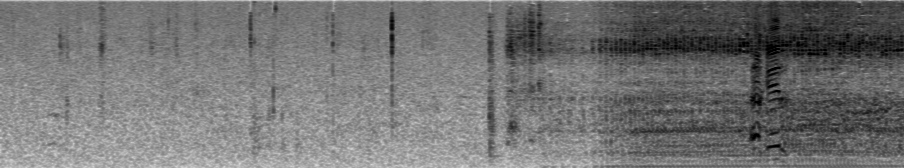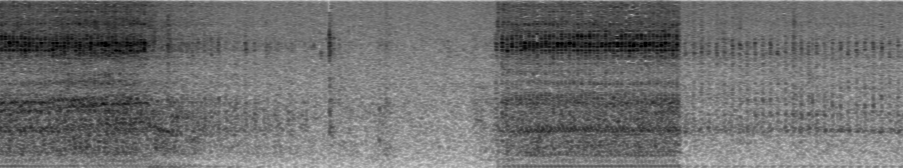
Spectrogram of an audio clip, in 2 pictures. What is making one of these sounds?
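A scooter engine hums and revs as it rides along a road.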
